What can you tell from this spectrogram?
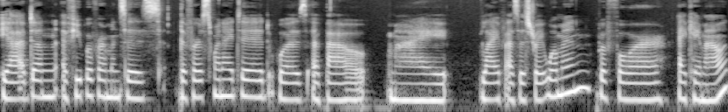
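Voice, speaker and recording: Soft-spoken and fairly low in pitch, a woman talks at a very slow pace with fairly even intonation. Her loudness stays very even. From Norway. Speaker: drag and stage performer. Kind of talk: interview. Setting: studio.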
